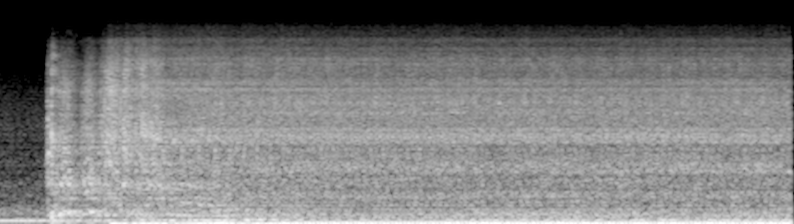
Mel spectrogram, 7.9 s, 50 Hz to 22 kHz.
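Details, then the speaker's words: Datsun 240Z after engine rebuild, distributor rotor/cap orientation reversed with wires swapped as a test: cranks and catches, then low, lumpy, uneven idle around four beats a second; incorrect ignition timing, later set to 8-10° BTDC. "tried to start it in which it did start still ran bad but I had a lot of judgments to do"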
